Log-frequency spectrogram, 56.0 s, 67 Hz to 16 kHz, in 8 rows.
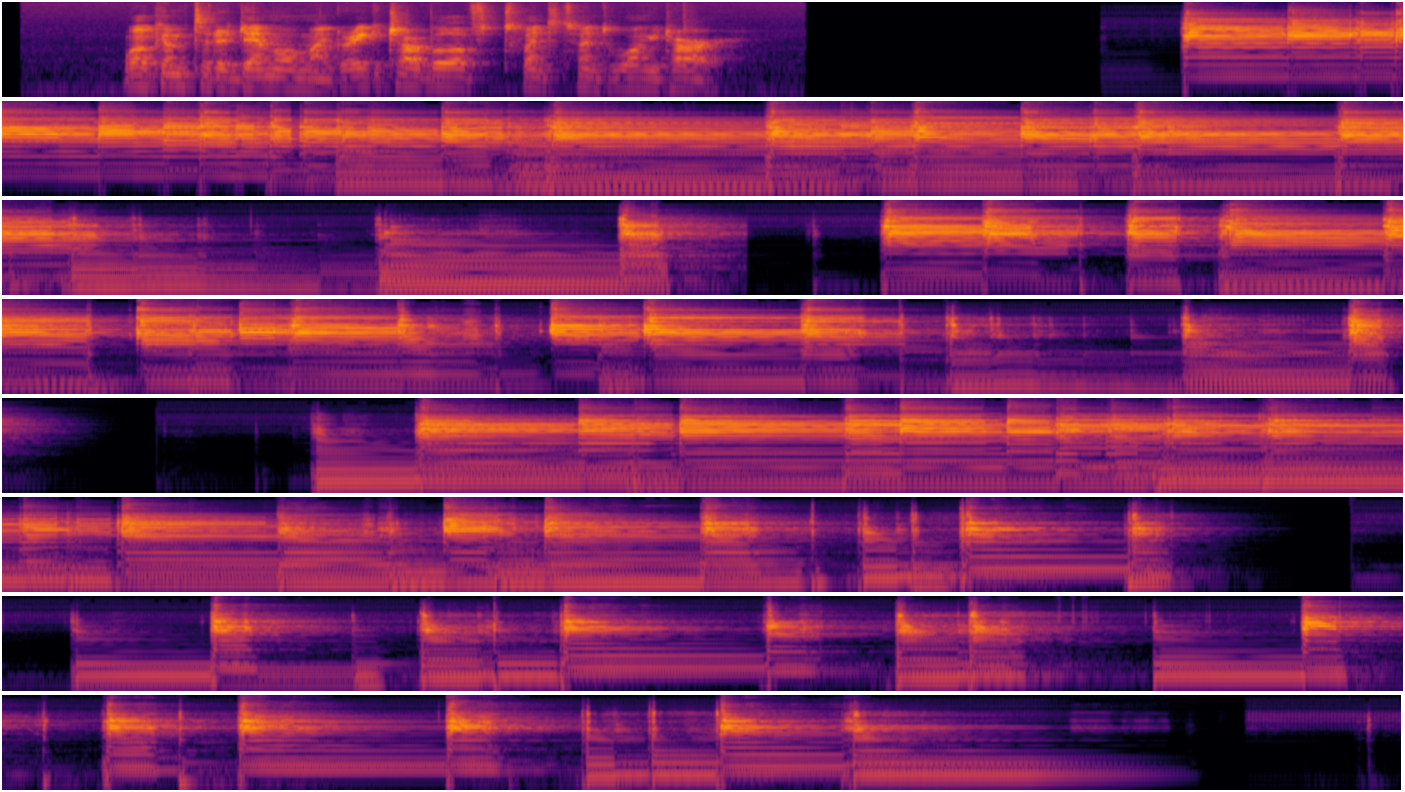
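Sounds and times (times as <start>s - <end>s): distorted electric guitar riffs: 5.8s - 28.2s, 29.5s - 41.1s, 41.8s - 54.8s.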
